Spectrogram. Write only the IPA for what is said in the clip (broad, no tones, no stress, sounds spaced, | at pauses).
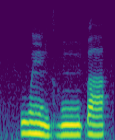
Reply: w ẽ ɡʱ ũː ɓ a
